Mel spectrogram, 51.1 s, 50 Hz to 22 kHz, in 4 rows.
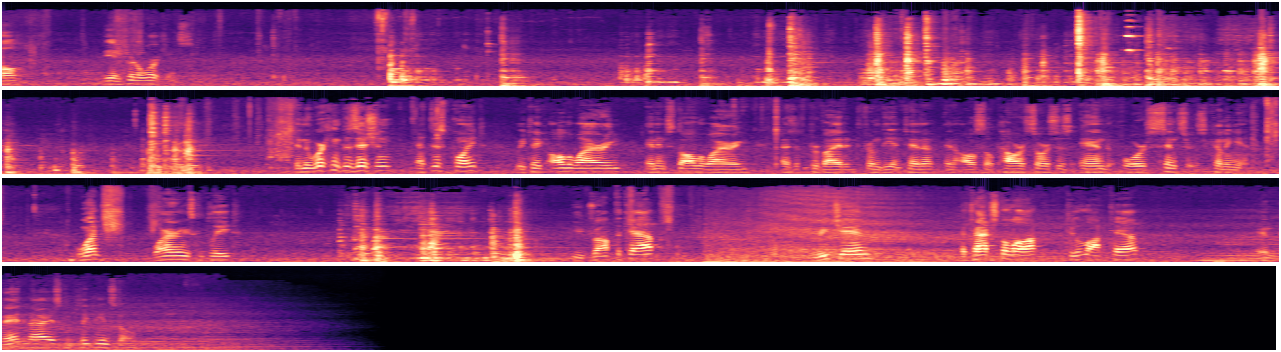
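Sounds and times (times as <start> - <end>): knocks and clunks of handled parts: 3.7 - 5.4, 6.1 - 15.4, 28.9 - 32.6.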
